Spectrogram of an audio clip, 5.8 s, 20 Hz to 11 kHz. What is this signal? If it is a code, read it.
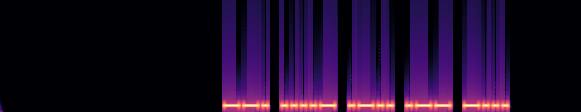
Morse code, heard as a keyed tone, about 25 wpm, 700 Hz. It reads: G4LWB
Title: DXCC-100 Call Signs - 5 Characters - 25wpm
